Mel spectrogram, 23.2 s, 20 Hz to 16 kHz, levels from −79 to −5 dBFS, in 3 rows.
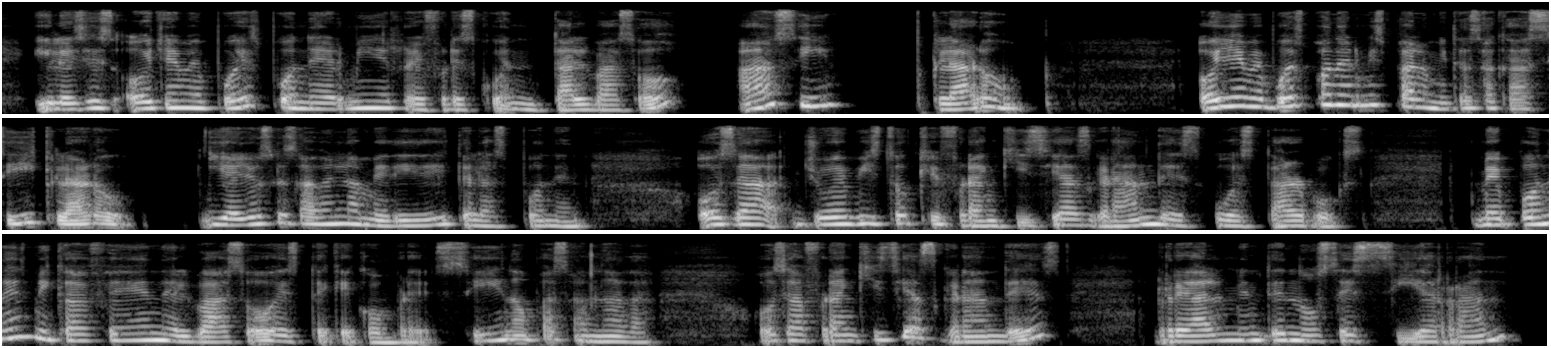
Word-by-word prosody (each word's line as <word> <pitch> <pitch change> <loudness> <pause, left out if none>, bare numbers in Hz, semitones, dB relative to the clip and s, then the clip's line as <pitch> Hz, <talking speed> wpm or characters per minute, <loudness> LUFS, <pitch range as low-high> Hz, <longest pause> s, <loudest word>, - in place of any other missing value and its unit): y 195 - +1
les 190 0 +2
dices, 225 +1 +1
oye, 215 +3 +3
¿me 225 -1 +4
puedes 255 +7 0
poner 210 -7 0
mi 225 0 +5
refresco 175 -5 -2
en 175 -4 -4
tal 170 +2 +2
vaso? 165 - -1 0.2
Ah, - - +3
sí, 325 -1 0 0.4
claro. 210 +5 +2 0.8
Oye, 280 +5 +5
¿me 265 - +2
puedes 285 +4 +2
poner 330 0 +2
mis 330 - 0
palomitas 230 -5 0
acá? 220 - -4
Sí, 120 +6 0
claro. 115 0 +2 0.3
Y 210 -1 0
ellos 220 +4 +2
se 260 - -4
saben 230 -1 +2
la 225 - +3
medida 175 -2 0
y 215 - -1
te 225 - -3
las 160 -4 -4
ponen. 155 0 -4 0.5
O - - +3
sea, 215 -1 +2
yo 215 0 +1
he 225 - +5
visto 235 +2 -1
que - - -1
franquicias 165 - -2
grandes 170 +1 +1
o 175 -2 0
Starbucks 150 -1 -2 0.6
me 200 +1 +1
pones 230 +10 +2
mi 270 -6 +1
café 205 0 -2
en 225 0 +6
el 180 -3 +1
vaso 165 0 +1
este 180 -1 -4
que - - -3
compré. 145 - -2
Sí, 105 - -3
no 125 0 0
pasa 210 - -5
nada. 175 -3 -1 0.5
O - - -2
sea, 205 -1 -1
franquicias 225 +8 -2
grandes 180 - -1 0.4
realmente 210 +4 +2
no 210 -3 +2
se 190 +1 -2
cierran 180 - -2
200 Hz, 170 wpm, -24 LUFS, 170-225 Hz, 0.8 s, en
